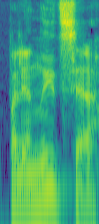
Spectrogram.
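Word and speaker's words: паляниця: And as to our discussion of your accent, can you pronounce this famous shibboleth word, palyanitsya or whatever?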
